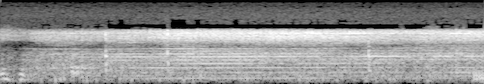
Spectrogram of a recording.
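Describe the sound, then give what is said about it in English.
The engine of the paddle steamer Medway Queen gives a steady, unbroken mechanical drone, a dense whirring hiss layered over a low tonal hum, with a few faint knocks and no voices. “That is the paddle steamer called the Medway Queen.”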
